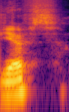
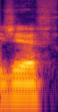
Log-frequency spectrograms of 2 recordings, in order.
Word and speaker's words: GIF: so you get onto gifs and it is pronounced gifs because i say so um you're also correct if if you say jiff but i will fight you so just you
